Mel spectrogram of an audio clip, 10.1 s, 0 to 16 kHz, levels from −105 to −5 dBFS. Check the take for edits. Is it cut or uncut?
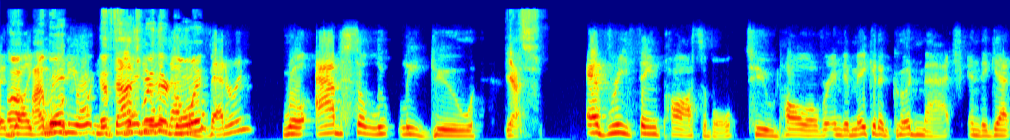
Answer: cut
